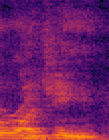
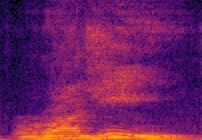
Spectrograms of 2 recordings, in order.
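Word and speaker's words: الرجيم: But we only pronounce it as one syllable because when you come to the end of a phrase, an expression, then you drop the last vowel. So although this is jimi, we drop this in pronunciation and just say jim.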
